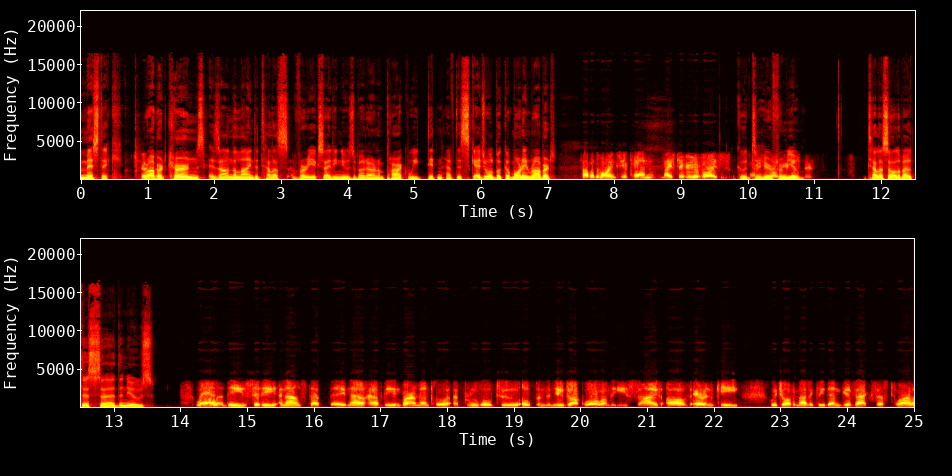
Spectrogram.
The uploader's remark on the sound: calls in from cottage country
